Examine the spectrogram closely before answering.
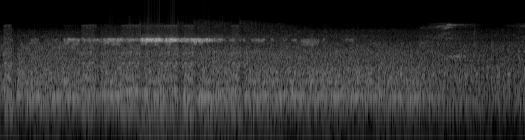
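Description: A vehicle engine idles with a low steady hum.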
